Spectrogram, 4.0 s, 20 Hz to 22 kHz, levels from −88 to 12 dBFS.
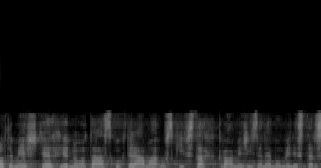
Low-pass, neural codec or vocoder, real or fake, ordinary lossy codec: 7.2 kHz; none; real; AAC, 32 kbps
